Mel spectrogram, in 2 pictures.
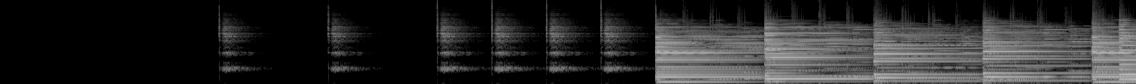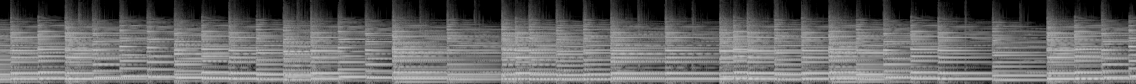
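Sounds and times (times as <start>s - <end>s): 
solo piano: 6.6s - 22.7s.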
